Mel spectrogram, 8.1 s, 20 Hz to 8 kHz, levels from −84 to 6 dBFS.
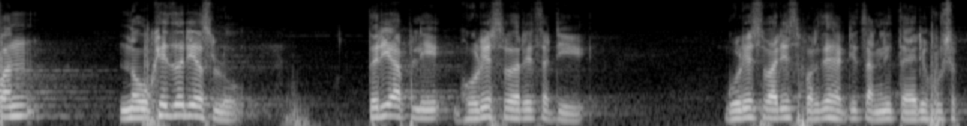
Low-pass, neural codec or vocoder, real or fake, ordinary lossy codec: none; none; real; none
